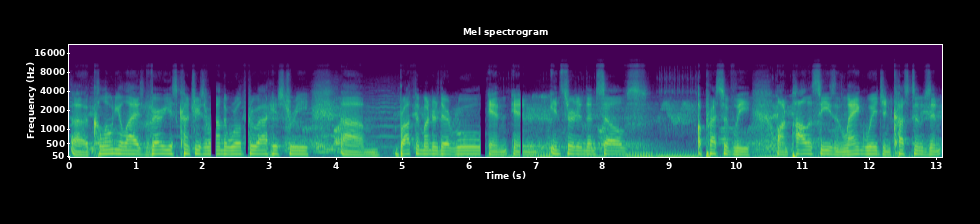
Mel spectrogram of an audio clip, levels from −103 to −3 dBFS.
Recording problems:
muffled; very slightly; fading above 2.5 kHz
squashed, flat; somewhat, background pumping
animal sounds; noticeable; throughout; 20 dB below the speech
voice in the background; noticeable; throughout; 15 dB below the speech
choppy; very; at 2 s and at 6 s; 7% of the speech affected

